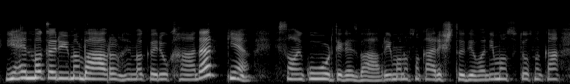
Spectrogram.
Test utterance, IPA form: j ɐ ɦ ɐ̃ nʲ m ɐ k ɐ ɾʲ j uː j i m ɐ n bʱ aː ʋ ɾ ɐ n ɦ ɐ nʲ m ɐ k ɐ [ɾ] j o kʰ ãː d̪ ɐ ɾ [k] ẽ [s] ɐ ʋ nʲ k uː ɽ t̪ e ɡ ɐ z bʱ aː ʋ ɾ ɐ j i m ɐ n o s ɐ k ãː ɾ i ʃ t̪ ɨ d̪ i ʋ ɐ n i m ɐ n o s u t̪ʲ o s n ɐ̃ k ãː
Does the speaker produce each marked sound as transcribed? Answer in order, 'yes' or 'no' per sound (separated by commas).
yes, yes, yes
